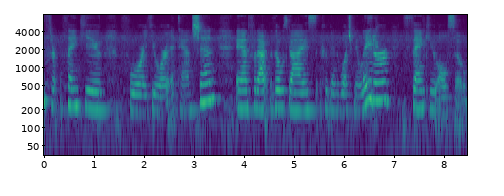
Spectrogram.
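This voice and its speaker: In an American accent, a woman with a fairly high pitch speaks very slowly with lively intonation, and audible room echo surrounds her. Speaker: English teacher. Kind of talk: live stream lesson. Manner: casual, filler-heavy.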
